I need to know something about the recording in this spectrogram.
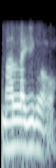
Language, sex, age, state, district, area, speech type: Assamese, male, 18-30, Assam, Sivasagar, rural, conversation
